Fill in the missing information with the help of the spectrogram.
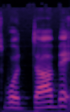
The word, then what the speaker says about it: Wodaabe: It's Wodaabe. It's W-O-D-A-A-B-E. Wodaabe tribe? So sorry.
